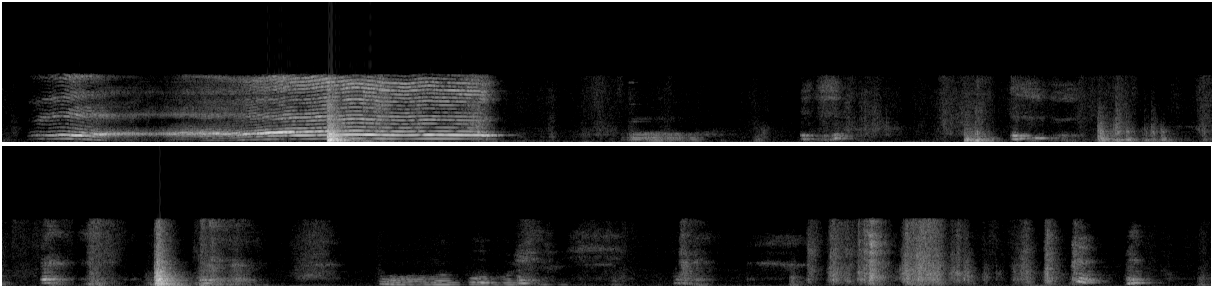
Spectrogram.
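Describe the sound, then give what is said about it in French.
A baby wails loudly for a few seconds, then scattered clicks, taps and light clatter of a second baby bottle being prepared follow, with brief fussy baby sounds in between. “Préparation d'un deuxième biberon.”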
